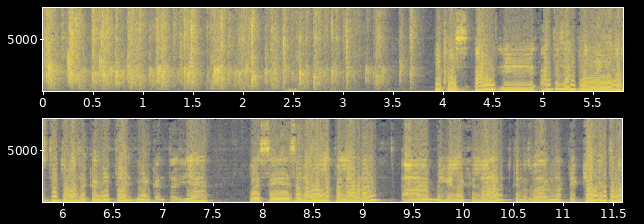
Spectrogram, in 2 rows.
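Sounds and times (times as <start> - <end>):
audience applause: 0.0 - 3.9
speech: 3.9 - 11.5.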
